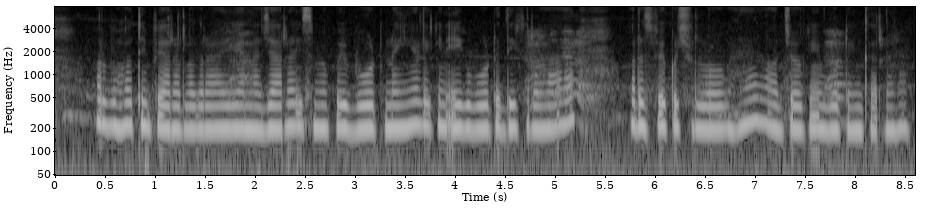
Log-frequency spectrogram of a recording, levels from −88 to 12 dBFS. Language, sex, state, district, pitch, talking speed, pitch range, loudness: Hindi, female, West Bengal, Purulia, 200 Hz, 215 wpm, 195-215 Hz, -25 LUFS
